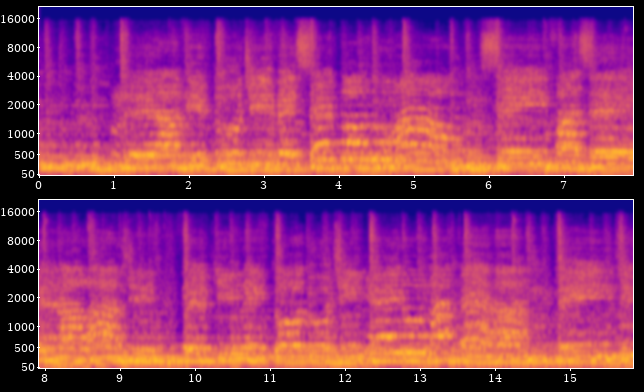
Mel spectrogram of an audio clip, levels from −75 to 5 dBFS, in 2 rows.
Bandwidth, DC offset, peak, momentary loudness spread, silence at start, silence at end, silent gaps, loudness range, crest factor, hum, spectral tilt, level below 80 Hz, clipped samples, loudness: 16 kHz; under 0.1%; 0 dBFS; 2 LU; 0 s; 0 s; none; 1 LU; 10 dB; none; -5.5 dB/octave; -34 dBFS; under 0.1%; -10 LUFS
